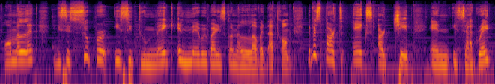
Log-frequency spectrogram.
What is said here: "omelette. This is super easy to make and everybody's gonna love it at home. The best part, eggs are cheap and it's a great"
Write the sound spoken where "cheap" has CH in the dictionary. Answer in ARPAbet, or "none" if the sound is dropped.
CH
